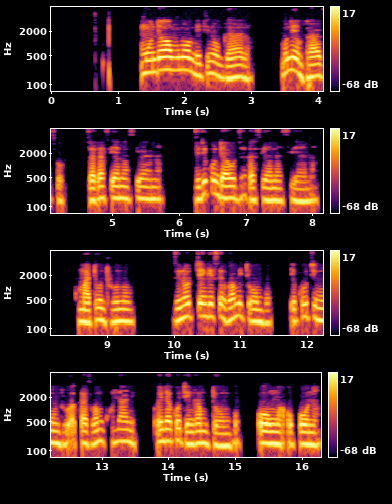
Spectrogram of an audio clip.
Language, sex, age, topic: Ndau, male, 36-49, health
